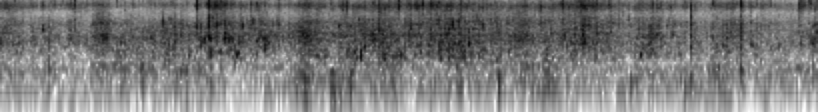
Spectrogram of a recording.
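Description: Densely crowded fish thrashing at the surface of a lifted net in a floating net cage, making a continuous churning splash of water broken by many quick slaps.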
